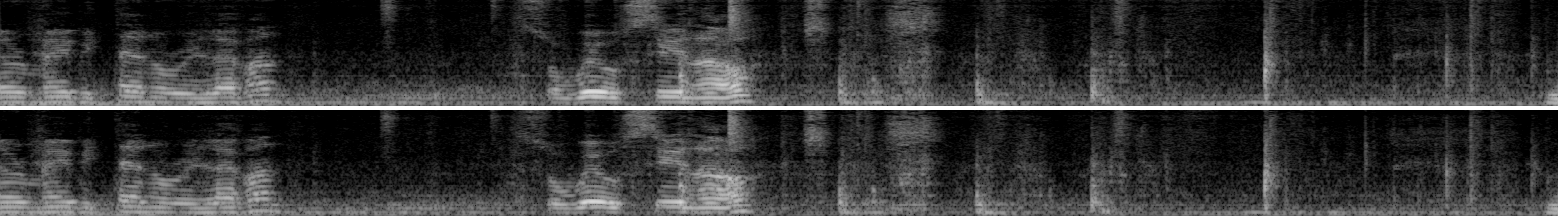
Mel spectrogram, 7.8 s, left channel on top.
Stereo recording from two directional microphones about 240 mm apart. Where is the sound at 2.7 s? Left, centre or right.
Right.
